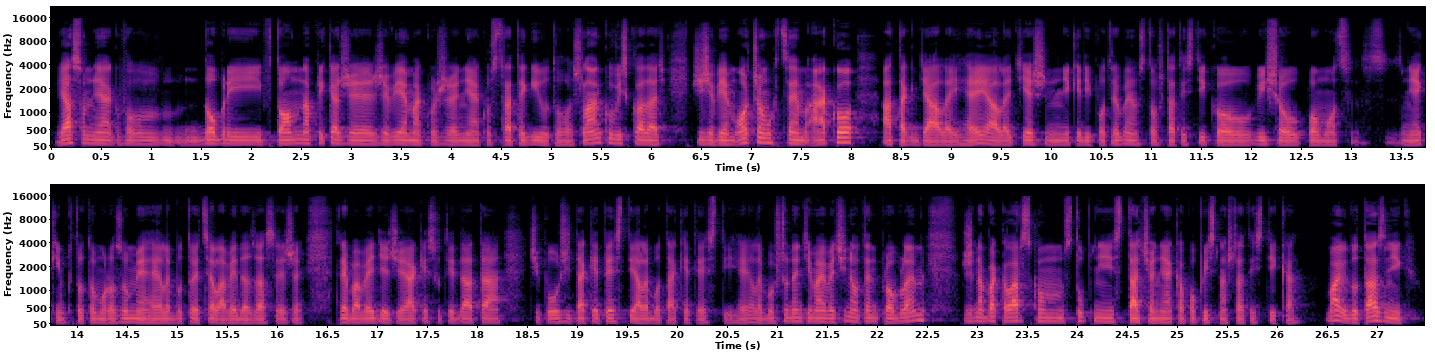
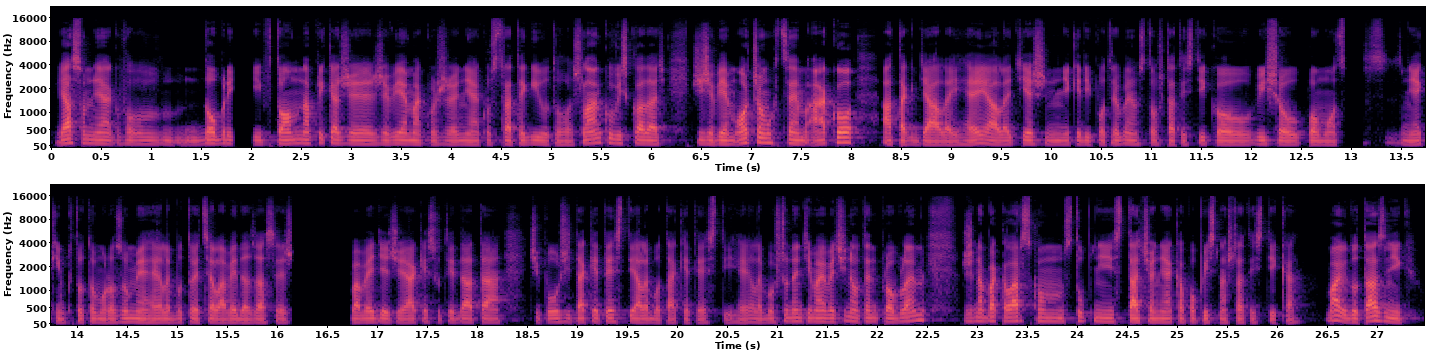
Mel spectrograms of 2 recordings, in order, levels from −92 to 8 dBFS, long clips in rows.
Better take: first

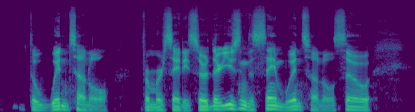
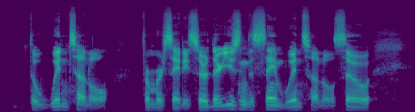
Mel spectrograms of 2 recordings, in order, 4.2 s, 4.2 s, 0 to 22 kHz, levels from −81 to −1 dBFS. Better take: first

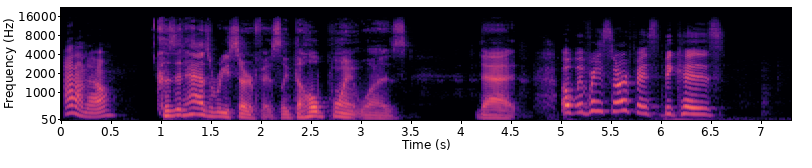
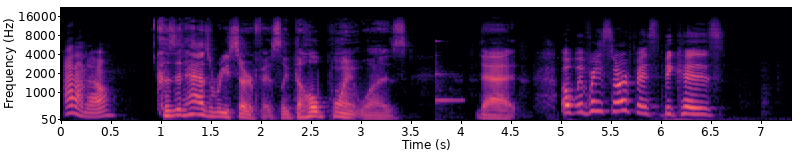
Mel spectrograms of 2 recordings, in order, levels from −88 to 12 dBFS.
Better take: first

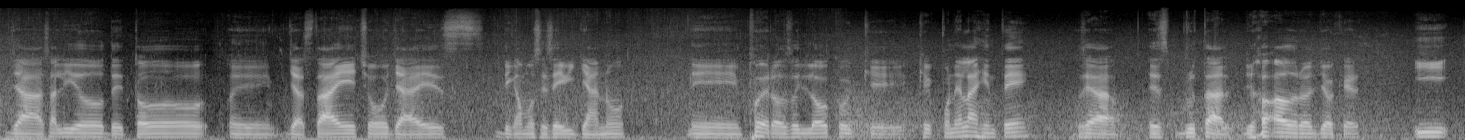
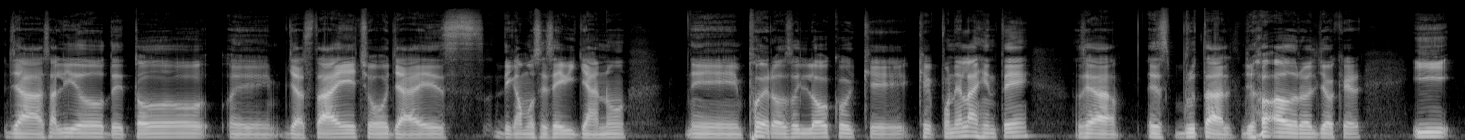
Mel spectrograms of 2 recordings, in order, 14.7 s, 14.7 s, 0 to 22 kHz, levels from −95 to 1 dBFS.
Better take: second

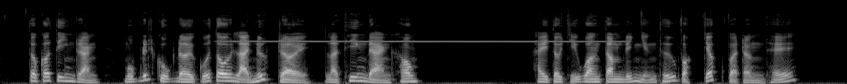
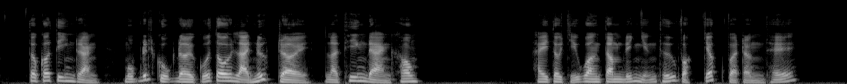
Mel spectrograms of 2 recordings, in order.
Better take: second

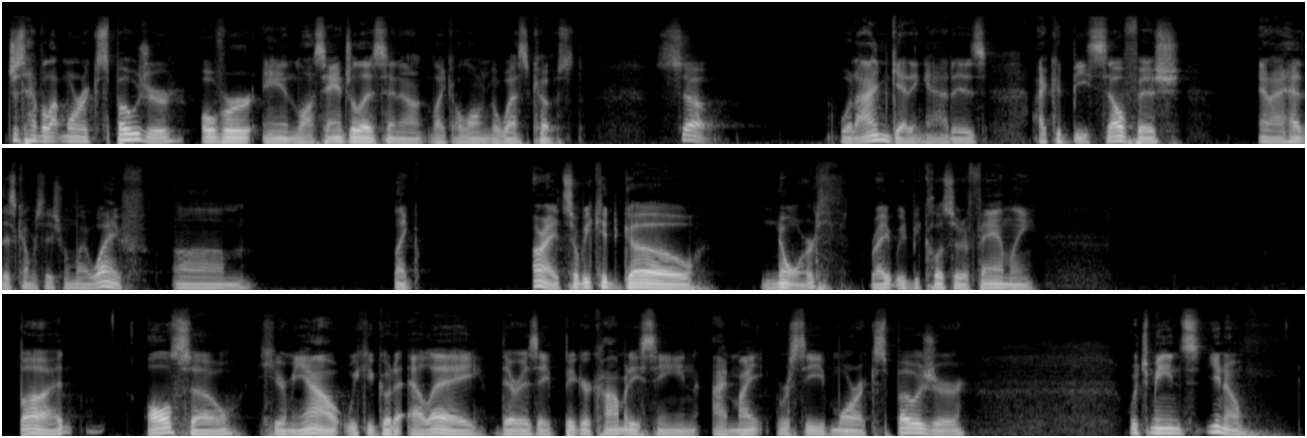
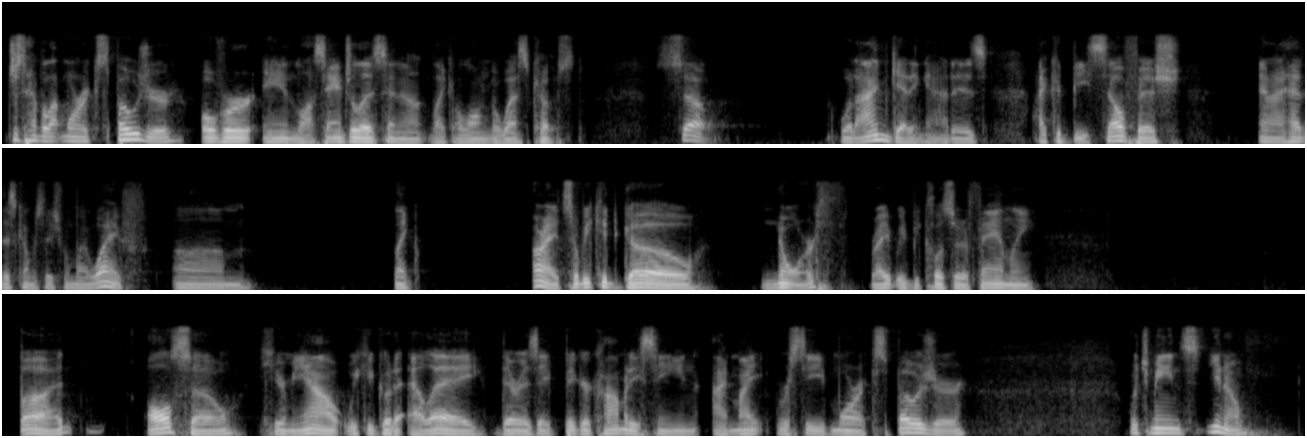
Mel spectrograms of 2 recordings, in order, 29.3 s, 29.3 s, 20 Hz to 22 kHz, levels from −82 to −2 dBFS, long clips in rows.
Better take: first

